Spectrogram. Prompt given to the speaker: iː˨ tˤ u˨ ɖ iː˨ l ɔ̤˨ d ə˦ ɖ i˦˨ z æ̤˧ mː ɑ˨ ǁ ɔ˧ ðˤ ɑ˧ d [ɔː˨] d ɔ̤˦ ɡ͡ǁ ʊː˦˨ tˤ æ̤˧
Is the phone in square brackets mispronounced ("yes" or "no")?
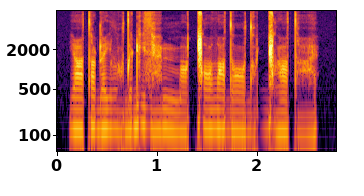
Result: no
